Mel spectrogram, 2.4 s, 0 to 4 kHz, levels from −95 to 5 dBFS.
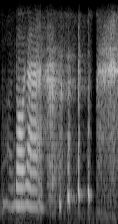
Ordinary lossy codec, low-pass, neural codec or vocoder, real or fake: Opus, 24 kbps; 3.6 kHz; codec, 44.1 kHz, 2.6 kbps, SNAC; fake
